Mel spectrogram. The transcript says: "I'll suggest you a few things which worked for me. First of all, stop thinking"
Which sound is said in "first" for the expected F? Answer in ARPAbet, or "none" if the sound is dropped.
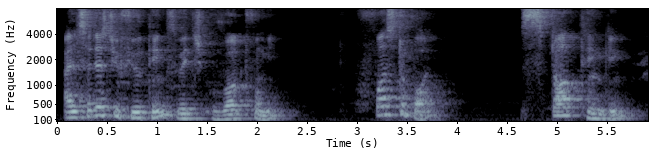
F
